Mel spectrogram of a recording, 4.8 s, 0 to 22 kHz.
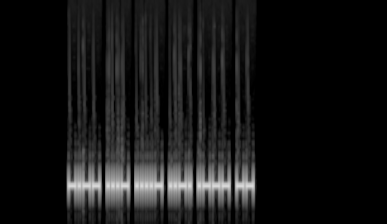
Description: Morse code, heard as a keyed tone, about 40 wpm, 700 Hz. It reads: YV4FJM
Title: DXCC-100 Call Signs - 6 Characters - Repeated 2x - 40wpm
